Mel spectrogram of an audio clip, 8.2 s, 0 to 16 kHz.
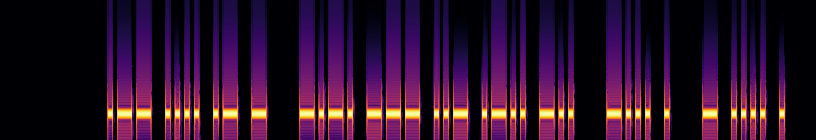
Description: Morse code, heard as a keyed tone, about 25 wpm, 700 Hz. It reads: WHAT COULD BE THE
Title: Sentences from Top 900 Words 25wpm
